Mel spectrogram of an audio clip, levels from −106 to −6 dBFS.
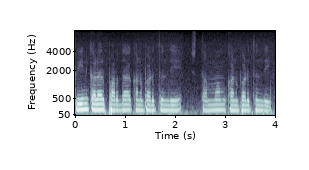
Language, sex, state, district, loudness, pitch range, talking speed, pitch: Telugu, male, Telangana, Mahabubabad, -22 LUFS, 135-145 Hz, 90 wpm, 140 Hz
